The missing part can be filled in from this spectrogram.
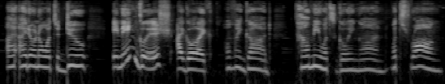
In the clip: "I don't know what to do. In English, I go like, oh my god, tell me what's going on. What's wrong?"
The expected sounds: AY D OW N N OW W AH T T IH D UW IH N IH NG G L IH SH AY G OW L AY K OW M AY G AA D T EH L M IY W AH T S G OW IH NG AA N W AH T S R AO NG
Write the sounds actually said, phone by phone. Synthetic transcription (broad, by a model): AY D OW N N OW W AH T T IH D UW IH N IH NG G L IH SH AY G OW L AY K OW M AY G AA D T EH L M IY W AH T S G OW IH NG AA N W AH T S R AO NG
